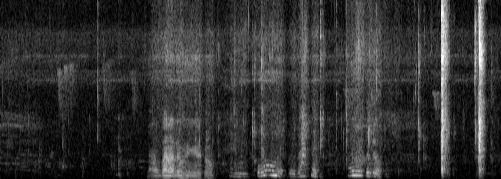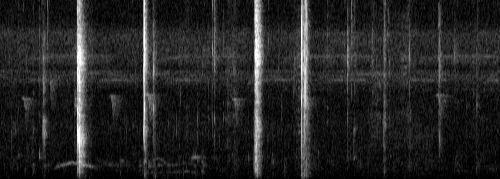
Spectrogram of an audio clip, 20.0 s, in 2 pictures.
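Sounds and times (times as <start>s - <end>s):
wet mouth smacks chewing: 8.2s - 11.8s, 15.0s - 15.4s.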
